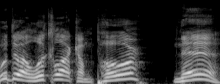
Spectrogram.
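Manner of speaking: loud, high-pitched, put-on Scottish brogue. Customer answering a McDonald's worker, in a Scottish accent. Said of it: "order in your Scottish accent".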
